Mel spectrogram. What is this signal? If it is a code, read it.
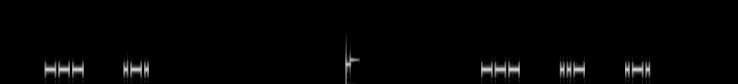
Morse code, heard as a keyed tone, about 36 wpm, spaced as for 16 wpm, 690 Hz. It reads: OR OUR
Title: 4x Character Spacing - Top 200 Words - 35wpm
